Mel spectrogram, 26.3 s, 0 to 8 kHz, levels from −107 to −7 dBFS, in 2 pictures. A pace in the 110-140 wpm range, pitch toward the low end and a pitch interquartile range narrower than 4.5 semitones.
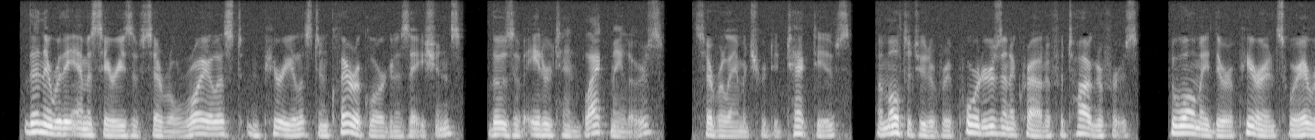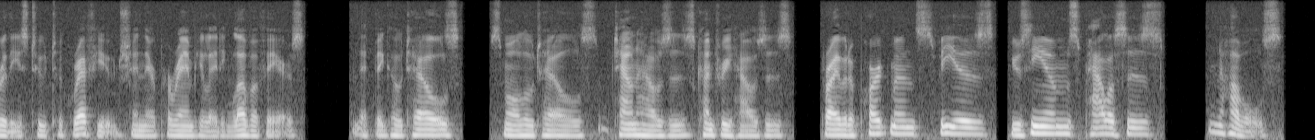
Yes: slow, 135 wpm; low, 115 Hz; average, 4.1 semitones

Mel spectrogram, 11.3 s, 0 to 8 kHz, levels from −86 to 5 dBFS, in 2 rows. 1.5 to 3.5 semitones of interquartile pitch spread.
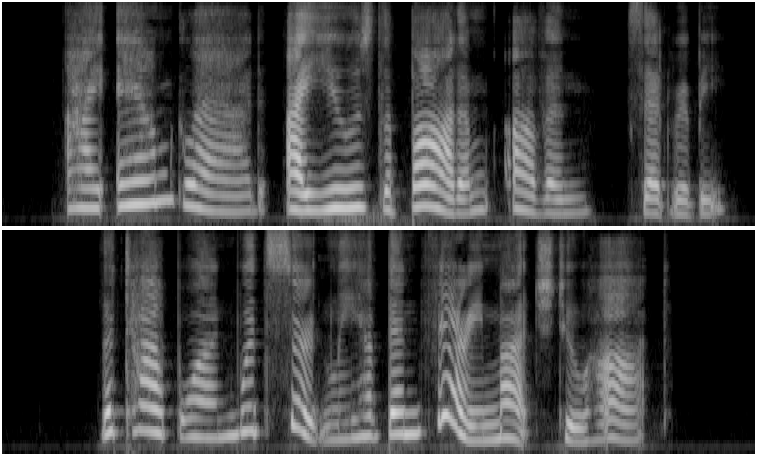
No: average, 5.3 semitones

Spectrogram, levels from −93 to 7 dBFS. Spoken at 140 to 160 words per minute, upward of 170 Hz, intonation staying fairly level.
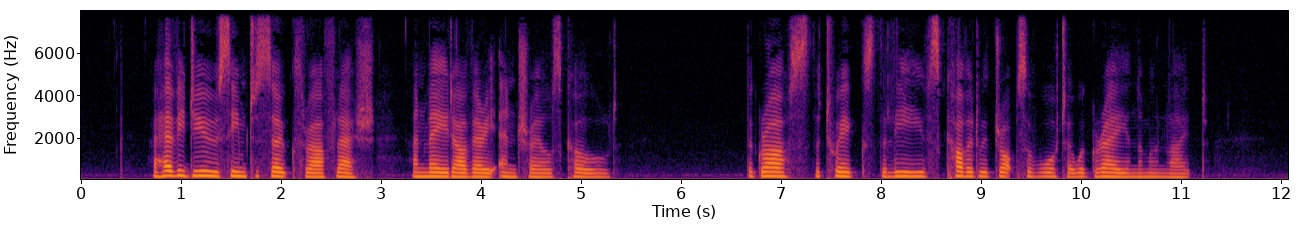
Yes: average, 155 wpm; high, 190 Hz; narrow, 2.1 semitones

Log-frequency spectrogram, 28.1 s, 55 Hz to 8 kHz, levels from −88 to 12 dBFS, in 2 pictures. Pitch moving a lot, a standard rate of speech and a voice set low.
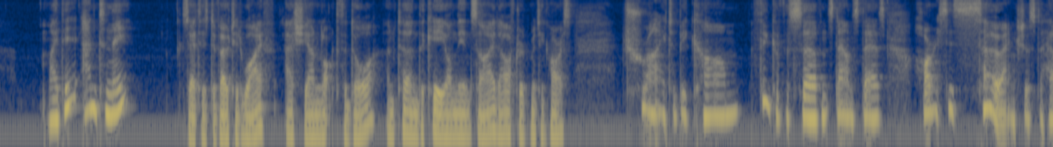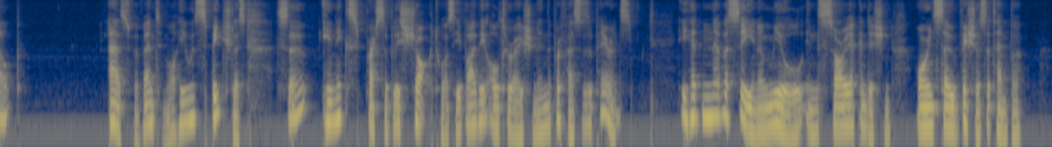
Yes: wide, 8.5 semitones; average, 150 wpm; low, 110 Hz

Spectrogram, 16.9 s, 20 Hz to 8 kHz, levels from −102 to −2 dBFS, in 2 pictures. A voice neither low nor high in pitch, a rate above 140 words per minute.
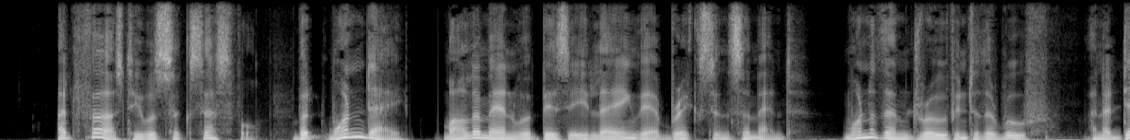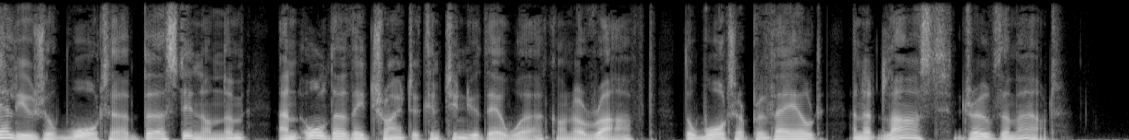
No: low, 105 Hz; average, 190 wpm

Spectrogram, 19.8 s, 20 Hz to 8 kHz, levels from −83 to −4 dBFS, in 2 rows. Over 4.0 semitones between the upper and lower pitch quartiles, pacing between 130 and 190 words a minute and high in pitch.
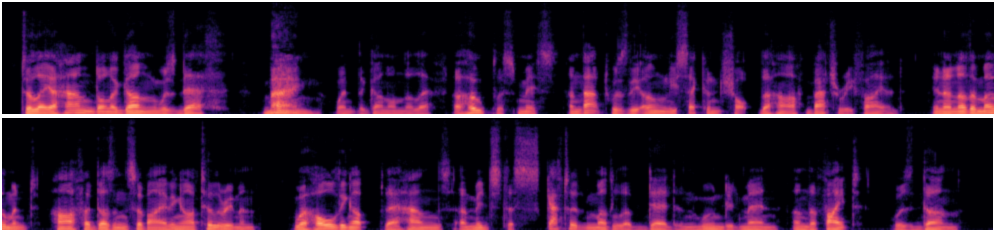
No: average, 4.4 semitones; average, 180 wpm; low, 110 Hz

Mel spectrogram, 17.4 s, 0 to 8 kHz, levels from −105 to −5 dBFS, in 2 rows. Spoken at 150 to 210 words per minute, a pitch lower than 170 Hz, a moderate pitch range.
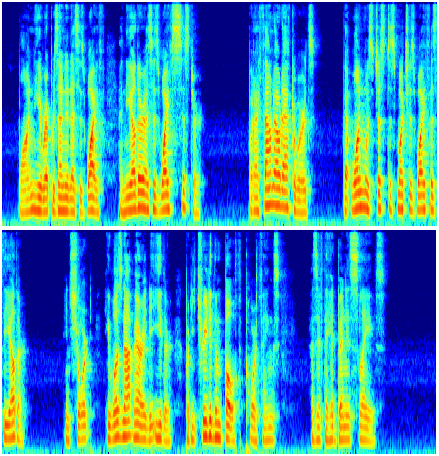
Yes: average, 175 wpm; medium, 140 Hz; average, 3.4 semitones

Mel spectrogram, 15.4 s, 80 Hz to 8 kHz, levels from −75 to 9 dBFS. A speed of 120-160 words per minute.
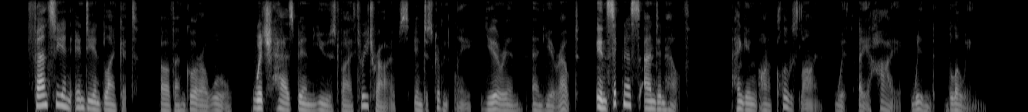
Yes: average, 140 wpm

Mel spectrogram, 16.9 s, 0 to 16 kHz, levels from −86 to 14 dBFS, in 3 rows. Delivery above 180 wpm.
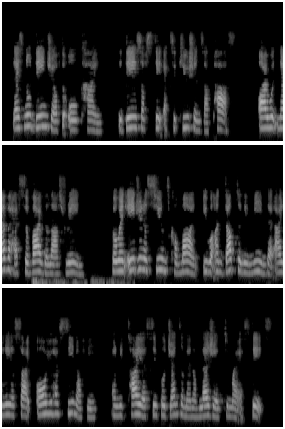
Yes: average, 190 wpm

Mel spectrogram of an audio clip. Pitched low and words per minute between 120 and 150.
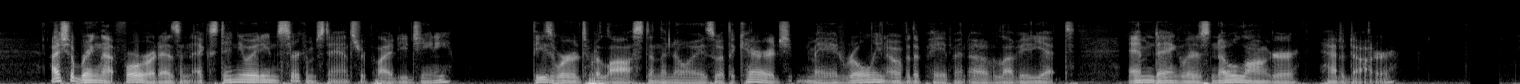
Yes: very low, 75 Hz; average, 145 wpm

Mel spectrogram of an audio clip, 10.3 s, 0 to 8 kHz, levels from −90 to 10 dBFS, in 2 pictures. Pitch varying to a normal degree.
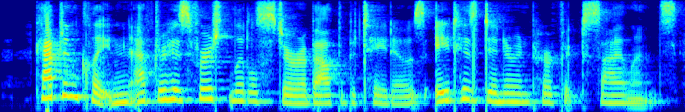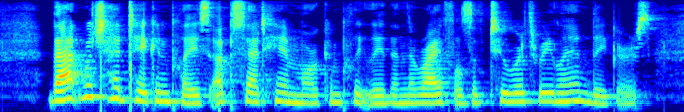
Yes: average, 4.0 semitones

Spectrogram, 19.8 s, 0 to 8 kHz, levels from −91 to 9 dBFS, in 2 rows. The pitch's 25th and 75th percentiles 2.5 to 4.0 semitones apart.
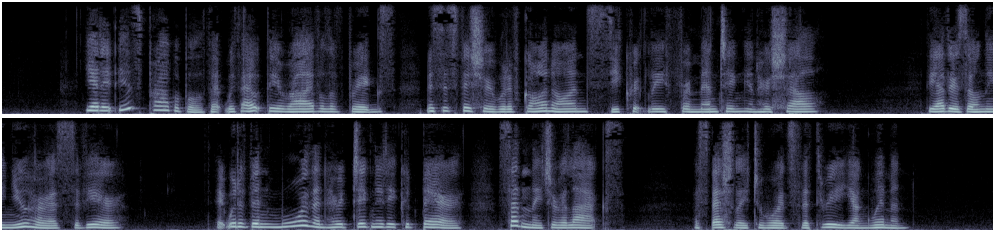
Yes: average, 3.5 semitones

